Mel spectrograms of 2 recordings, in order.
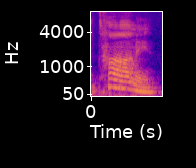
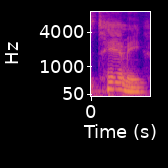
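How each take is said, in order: First: "Tommy" said with a broad ah vowel in place of Tammy; Cajun French pronunciation. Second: Said in the usual way. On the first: Retold or imitated. Granddaughter showing how great-grandmother said mom's name "Tommy", Cajun French pronunciation. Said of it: "it was so Cajun Frenchy". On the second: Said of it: "my mom's name is Tammy".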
